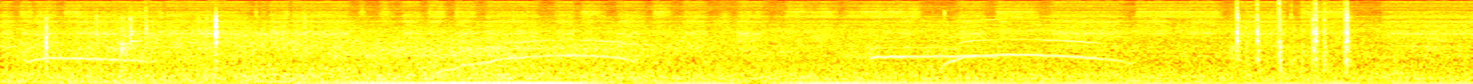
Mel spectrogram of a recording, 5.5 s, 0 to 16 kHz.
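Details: A brown tabby and white male kitten, born 27 February 2011 and waiting for a new home, gives three thin, arched mews that rise then fall, over a steady low hum with a few sharp clicks near the end.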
